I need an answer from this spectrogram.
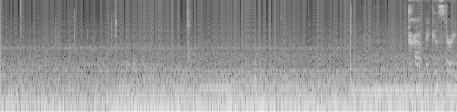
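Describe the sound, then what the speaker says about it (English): Steady road traffic rumbles low and continuous, with a constant engine drone and occasional faint clicks and rustles close by. "Traffic is starting to let up a little bit"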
